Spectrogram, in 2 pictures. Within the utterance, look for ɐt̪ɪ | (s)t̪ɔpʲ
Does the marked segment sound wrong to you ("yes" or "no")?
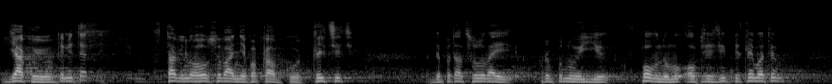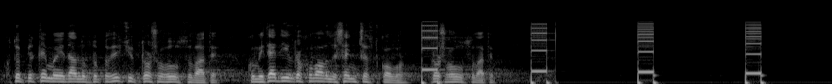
yes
